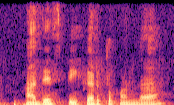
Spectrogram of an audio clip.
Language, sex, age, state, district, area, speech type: Kannada, male, 18-30, Karnataka, Bidar, urban, spontaneous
